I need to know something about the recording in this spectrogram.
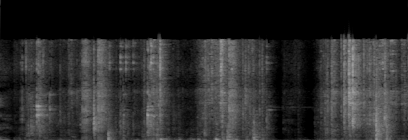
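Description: Irregular light clicks and clatter of a plastic phone charger and its cord being handled on a hard table, with a few sharper knocks after about two seconds and again near the end.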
